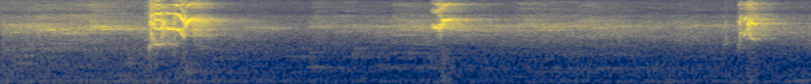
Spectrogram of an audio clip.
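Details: Juvenile lovebird practising ngetik ngekek chatter: continuous high, thin twittering broken by three abrupt, loud shrill chirps spaced about one second apart.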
